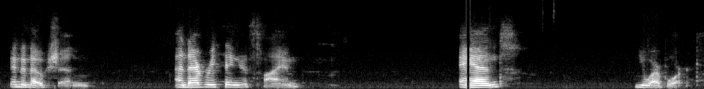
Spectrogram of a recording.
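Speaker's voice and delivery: soft, low, settling narration; hushed calm. A narrator's reading. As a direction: let the storm die away into stillness. Game master narrates calm after chaos.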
